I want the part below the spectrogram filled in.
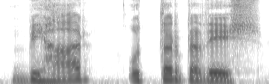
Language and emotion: Urdu, neutral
